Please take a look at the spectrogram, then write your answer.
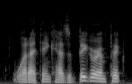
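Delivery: normal talking voice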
